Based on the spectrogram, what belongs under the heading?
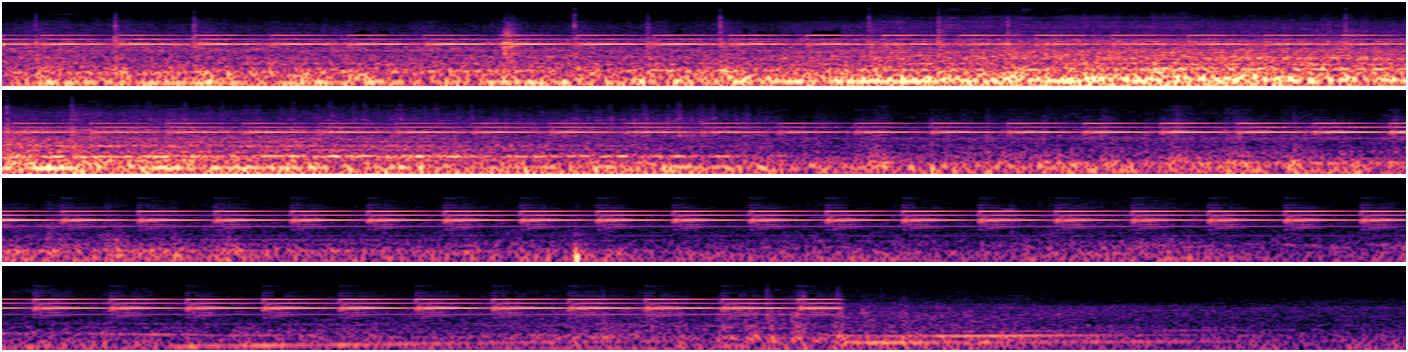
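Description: A train passing a level crossing while the crossing's bell rings. The train's rumble dies away about eleven seconds in, leaving the bell ringing about twice a second until it cuts off suddenly near the end.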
